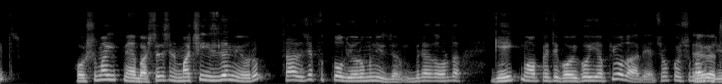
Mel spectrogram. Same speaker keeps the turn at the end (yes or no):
yes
